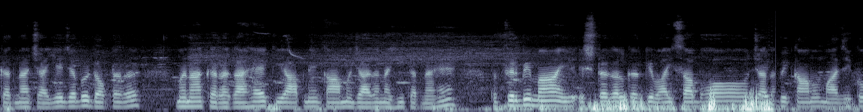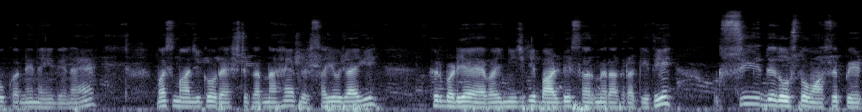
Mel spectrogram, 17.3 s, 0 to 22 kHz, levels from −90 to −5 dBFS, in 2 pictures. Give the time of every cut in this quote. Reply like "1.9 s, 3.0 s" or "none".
7.8 s, 13.8 s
